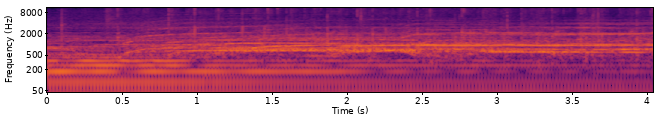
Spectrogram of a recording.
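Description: Live ska band with trumpet and trombone holding long notes over sustained low chords, with cheering and whoops from the crowd.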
